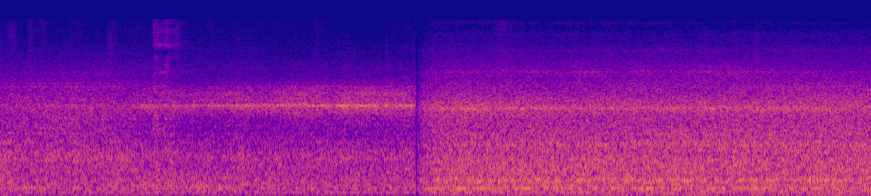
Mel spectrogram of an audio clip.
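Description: Hokuriku Shinkansen train running at speed, heard inside the passenger cabin as a steady rumble. About four seconds in the train enters a tunnel and the cabin noise suddenly gets louder, with a steady whine on top.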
